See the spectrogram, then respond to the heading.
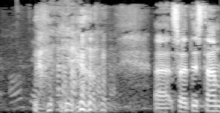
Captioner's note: laughter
